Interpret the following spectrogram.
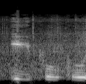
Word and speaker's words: Ippuku: Oh, and another thing, I got a update on Ipuku e-cigs, pronounced Ipuku e-cigs.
